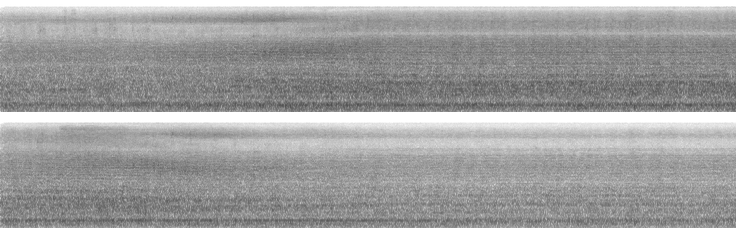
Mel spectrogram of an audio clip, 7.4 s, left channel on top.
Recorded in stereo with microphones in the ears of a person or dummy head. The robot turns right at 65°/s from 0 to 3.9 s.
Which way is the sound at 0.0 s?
150° right.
